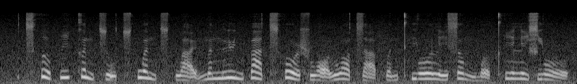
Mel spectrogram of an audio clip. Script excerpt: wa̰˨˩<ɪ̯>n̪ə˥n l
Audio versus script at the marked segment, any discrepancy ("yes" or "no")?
no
